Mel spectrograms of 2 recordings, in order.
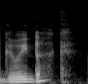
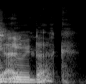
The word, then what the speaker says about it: geoduck: So it's spelled geoduck. I would like both of you to look up Be Nasty Niggas. – What, look up gooey duck? – Yeah.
